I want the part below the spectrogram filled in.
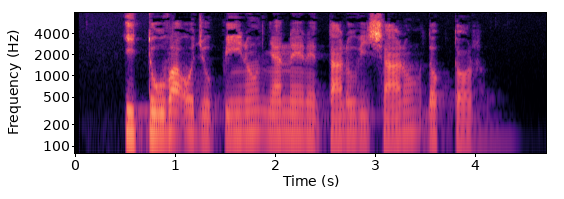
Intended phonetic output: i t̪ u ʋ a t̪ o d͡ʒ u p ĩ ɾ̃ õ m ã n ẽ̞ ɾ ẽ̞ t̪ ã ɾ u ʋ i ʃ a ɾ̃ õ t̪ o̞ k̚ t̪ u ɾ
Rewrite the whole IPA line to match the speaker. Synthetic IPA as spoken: i t̪ u ʋ a o d͡ʒ u p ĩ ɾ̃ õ ɲ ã n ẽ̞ ɾ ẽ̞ t̪ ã ɾ u ʋ i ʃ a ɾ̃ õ d̪ o̞ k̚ t̪ o ɾ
